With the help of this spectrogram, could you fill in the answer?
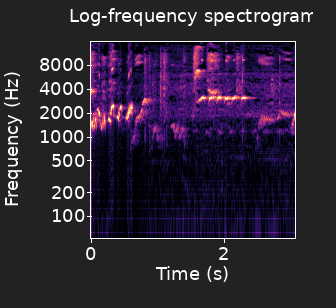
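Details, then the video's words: Brief stretch of a white-rumped shama duel between Medan and Borneo birds: quick warbled notes, then a long thin high whistle, with softer fluting phrases overlapping. "Murai batu gacor medan vs borneo duel dahsyat"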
